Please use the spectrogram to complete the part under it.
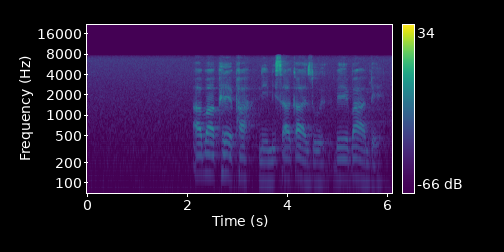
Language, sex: Zulu, male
